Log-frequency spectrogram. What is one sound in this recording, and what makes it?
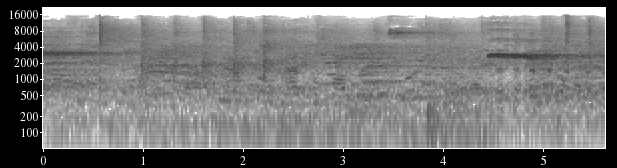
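Balls bounce and thud on a hard floor in a large echoing hall.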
